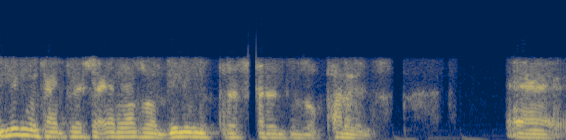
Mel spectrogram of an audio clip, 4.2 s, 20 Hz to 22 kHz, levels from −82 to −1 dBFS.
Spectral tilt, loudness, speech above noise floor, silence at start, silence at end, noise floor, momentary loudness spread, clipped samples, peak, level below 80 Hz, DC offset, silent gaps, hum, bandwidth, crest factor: -9 dB/octave; -20 LUFS; 33 dB; 0 s; 0 s; -52 dBFS; 8 LU; under 0.1%; -8 dBFS; -48 dBFS; under 0.1%; none; none; 4.5 kHz; 12 dB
